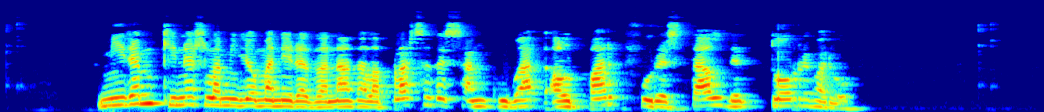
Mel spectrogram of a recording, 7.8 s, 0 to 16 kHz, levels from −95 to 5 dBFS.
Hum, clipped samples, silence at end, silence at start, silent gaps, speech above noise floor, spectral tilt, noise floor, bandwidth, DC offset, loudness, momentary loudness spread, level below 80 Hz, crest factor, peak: none; under 0.1%; 1.4 s; 0.75 s; none; 68 dB; -6 dB/octave; -87 dBFS; 7.6 kHz; under 0.1%; -19 LUFS; 9 LU; -70 dBFS; 16 dB; -4 dBFS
